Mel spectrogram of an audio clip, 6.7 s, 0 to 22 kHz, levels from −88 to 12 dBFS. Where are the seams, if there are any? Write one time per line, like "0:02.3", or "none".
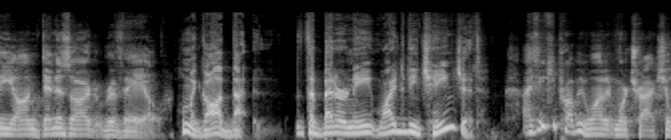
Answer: none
